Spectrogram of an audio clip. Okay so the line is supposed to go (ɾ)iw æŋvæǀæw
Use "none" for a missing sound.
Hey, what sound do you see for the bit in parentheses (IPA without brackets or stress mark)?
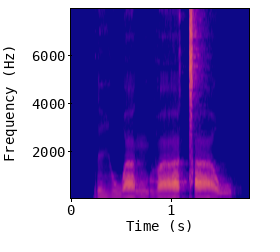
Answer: ɾ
